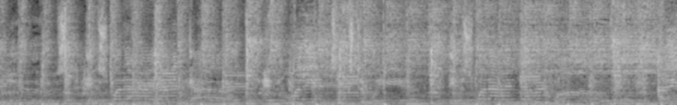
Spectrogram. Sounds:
rhythm and blues
music

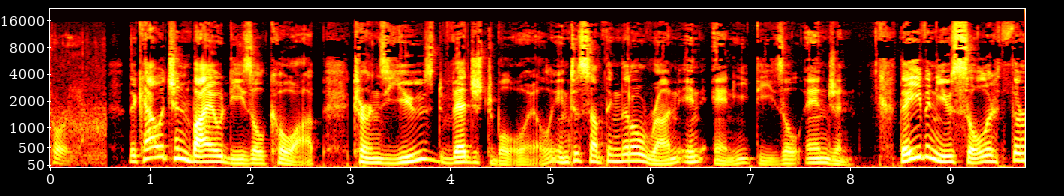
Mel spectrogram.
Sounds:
speech

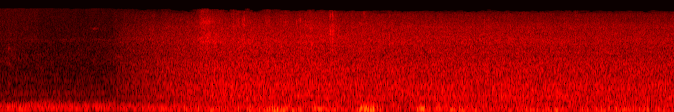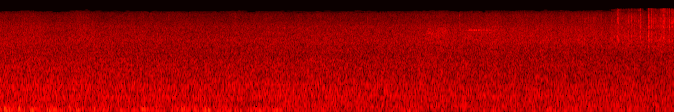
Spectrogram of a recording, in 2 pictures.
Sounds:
rustling leaves

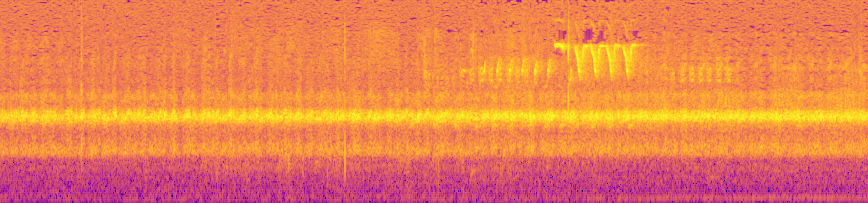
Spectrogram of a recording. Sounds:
frog croaking

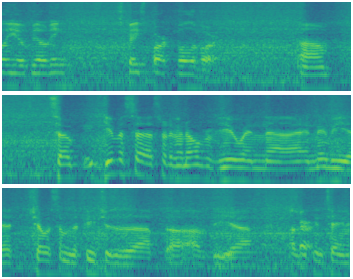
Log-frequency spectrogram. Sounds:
speech

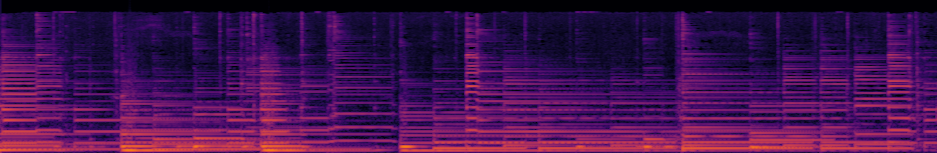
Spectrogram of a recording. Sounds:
music
musical instrument
acoustic guitar
strum
plucked string instrument
guitar

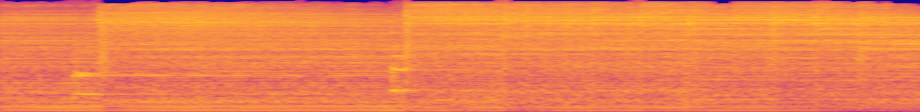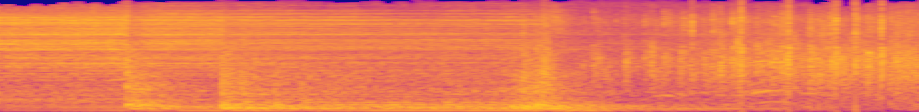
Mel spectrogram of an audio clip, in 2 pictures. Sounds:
music
applause

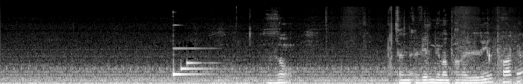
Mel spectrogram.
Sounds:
speech

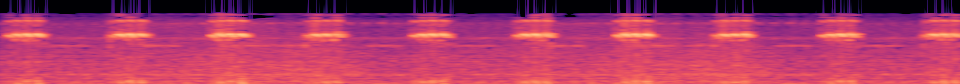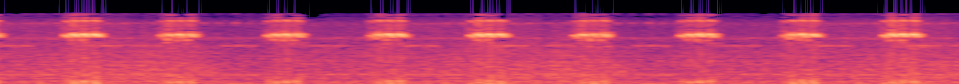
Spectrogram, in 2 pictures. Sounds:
cricket chirping

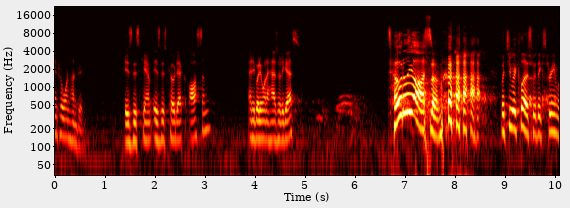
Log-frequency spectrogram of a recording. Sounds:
speech

